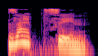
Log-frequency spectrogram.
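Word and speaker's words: Siebzehn: It is pronounced Sibzine.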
